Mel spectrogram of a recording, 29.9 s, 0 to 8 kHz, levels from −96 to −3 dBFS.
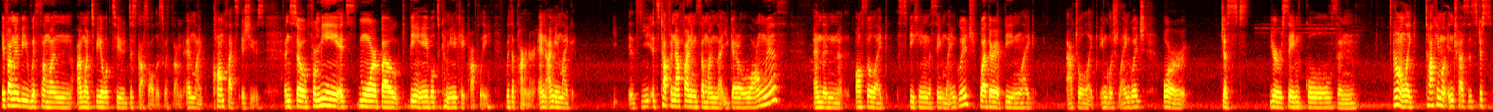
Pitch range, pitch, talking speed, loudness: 130-155 Hz, 140 Hz, 165 wpm, -25 LUFS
